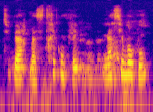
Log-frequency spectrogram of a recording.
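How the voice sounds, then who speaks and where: A woman interviewer asking short, brisk questions and thanking her guest. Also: medium pitch, warm tone.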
